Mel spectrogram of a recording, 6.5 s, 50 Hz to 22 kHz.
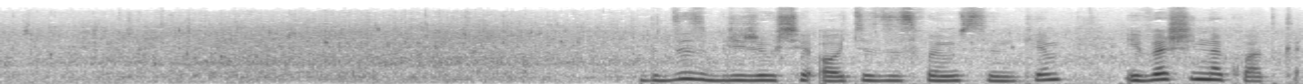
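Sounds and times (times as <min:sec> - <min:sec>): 
flowing stream water by a footbridge: 0:00.0 - 0:06.5
speech: 0:03.2 - 0:06.5.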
